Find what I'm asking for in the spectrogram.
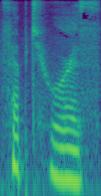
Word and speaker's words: Saboteurs: And am I pronouncing that right? I've been wanting to ask you that all show. So, Sabotageurs. Am I saying that correctly or not? – Saboteurs. – Yeah. Thank you. – It's a hard word because it's kind of a French word. Mm-hmm. It comes from the word sabotage.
